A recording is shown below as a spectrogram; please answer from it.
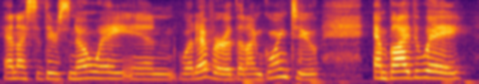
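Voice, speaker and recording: An older woman being interviewed, telling a personal story in a lively way, laughing often and acting out what others said. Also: medium pitch, moderate pace, smooth.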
